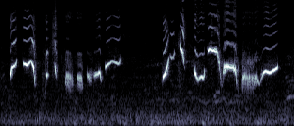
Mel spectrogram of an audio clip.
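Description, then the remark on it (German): A person whistles an imitation of a blackbird's song in two clear, warbling phrases of fluttering, sliding notes separated by a short pause, fairly loud over a soft background hiss. “Um fünf in der Früh pünktlich fängt die Amsel an.”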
